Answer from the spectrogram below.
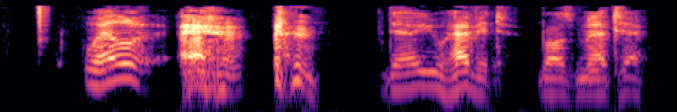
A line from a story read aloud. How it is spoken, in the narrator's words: said Fudge thickly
